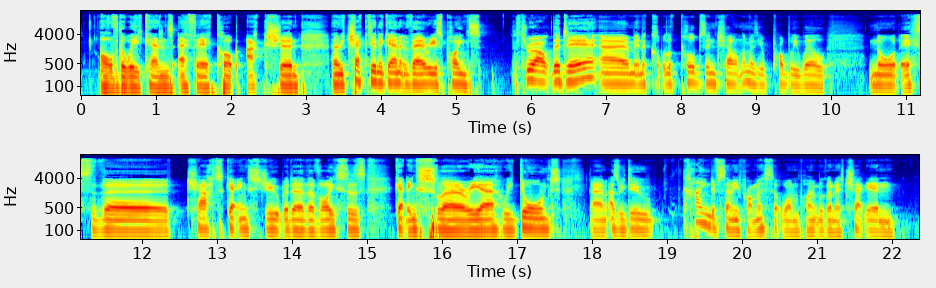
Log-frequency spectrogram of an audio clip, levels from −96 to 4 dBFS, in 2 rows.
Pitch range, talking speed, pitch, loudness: 100-125 Hz, 150 wpm, 110 Hz, -17 LUFS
